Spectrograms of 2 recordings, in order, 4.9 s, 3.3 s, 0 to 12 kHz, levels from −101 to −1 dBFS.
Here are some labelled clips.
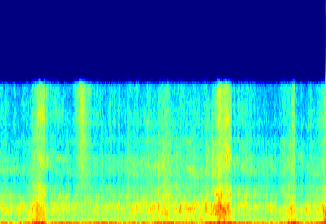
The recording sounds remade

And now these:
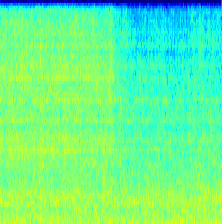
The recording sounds remade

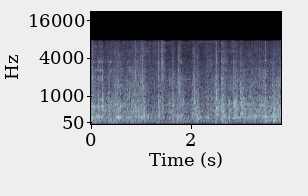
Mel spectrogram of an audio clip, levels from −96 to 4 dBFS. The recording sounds recorded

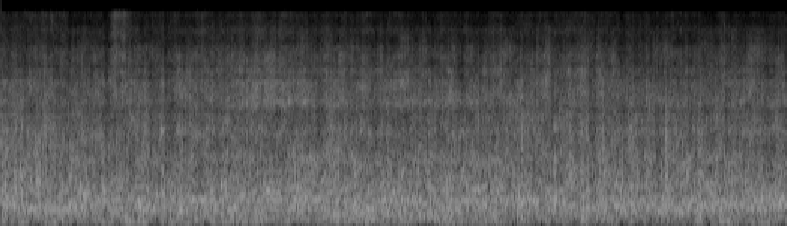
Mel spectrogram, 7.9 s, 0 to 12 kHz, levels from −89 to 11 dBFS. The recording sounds remade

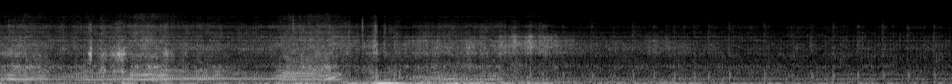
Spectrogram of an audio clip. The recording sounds remade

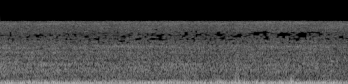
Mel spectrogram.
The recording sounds recorded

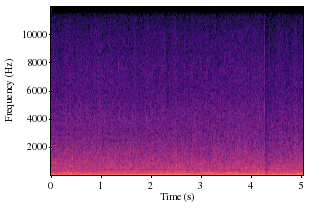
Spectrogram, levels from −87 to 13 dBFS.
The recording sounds recorded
